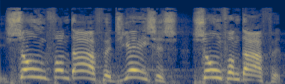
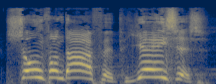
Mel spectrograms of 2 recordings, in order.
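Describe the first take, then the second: First: High, slow calling out for help; retold shouting. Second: High, slow call, a bit louder; louder retold shout. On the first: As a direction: cry out to him across the crowd. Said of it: "hij begon te schreeuwen". (hoog en langzaam roepen) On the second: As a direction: call out over the people trying to hush him. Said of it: "hij begon nog harder te schreeuwen". (nog harder roepen, hoog en langzaam)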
